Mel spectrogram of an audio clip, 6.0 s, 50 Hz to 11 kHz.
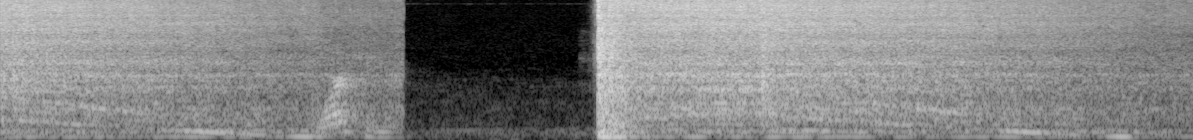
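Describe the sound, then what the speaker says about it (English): An MX350 electric scooter's motor spins its wheel under throttle, giving a steady mid-pitched electric whir that rises in pitch, cuts out briefly to near silence, then resumes just as loud. A voice speaks briefly over it. "So now let's twist the throttle and see if our wheel is going to spin."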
